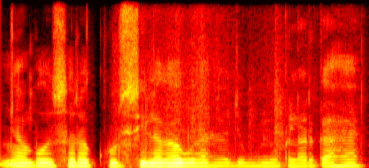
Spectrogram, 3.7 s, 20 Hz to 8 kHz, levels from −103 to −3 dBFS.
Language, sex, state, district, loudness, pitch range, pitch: Hindi, male, Jharkhand, Ranchi, -18 LUFS, 145-150 Hz, 150 Hz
